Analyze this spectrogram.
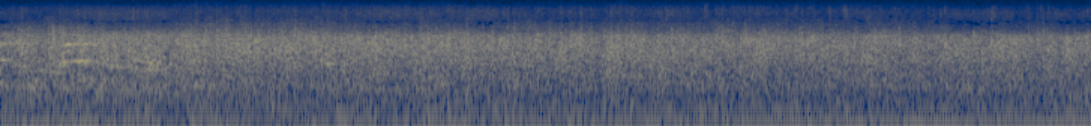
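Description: Sustained, steady applause from a sizable audience, many hands clapping densely and evenly throughout at a strong, constant level, with no individual claps standing out.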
